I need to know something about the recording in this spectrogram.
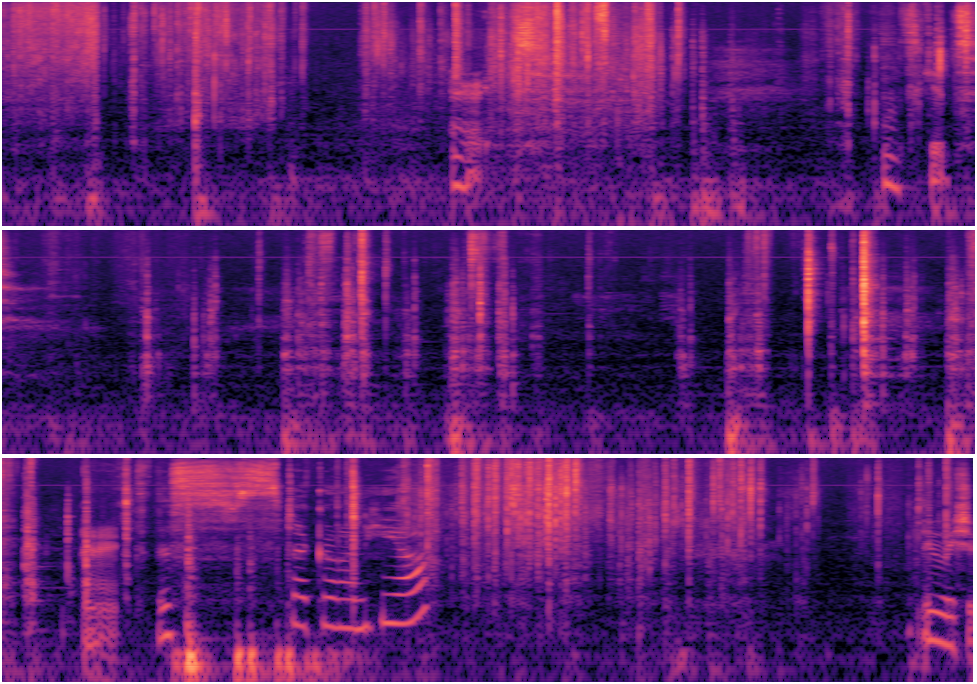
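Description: Paper slides and taps on a hard surface.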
